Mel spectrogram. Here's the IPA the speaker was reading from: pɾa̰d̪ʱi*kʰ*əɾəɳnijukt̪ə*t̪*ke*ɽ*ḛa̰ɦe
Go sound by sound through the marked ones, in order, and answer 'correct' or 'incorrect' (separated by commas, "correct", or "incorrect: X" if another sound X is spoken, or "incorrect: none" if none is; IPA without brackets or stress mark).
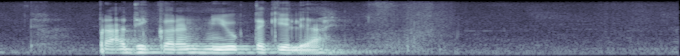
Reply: incorrect: k, incorrect: none, incorrect: l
